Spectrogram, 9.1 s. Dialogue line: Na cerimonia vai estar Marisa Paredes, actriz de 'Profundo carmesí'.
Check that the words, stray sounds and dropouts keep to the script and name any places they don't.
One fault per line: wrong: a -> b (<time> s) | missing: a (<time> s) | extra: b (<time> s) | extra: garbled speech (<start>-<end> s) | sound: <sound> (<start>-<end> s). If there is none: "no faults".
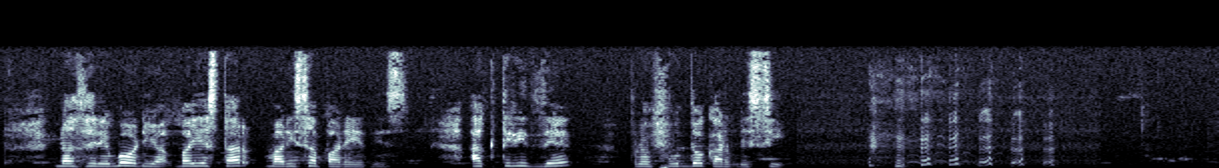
sound: laugh (6.5-8.0 s)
